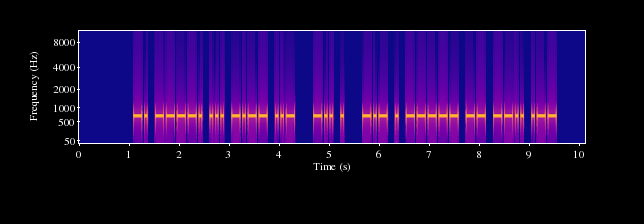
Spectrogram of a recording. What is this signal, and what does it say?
Morse code, heard as a keyed tone, about 22 wpm, 700 Hz. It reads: N9SYU DE KE0MZW
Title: USA Callsign DE Callsign 22wpm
